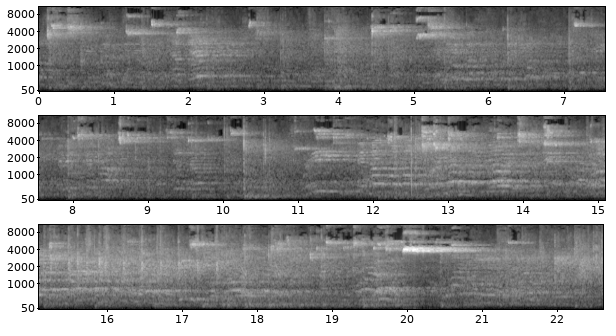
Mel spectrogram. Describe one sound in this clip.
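A crowd in a large echoing gym cheers and talks.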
